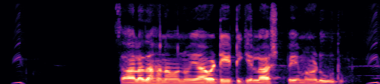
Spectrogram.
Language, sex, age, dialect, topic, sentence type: Kannada, male, 25-30, Coastal/Dakshin, banking, question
